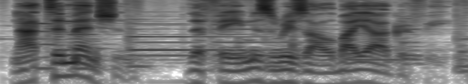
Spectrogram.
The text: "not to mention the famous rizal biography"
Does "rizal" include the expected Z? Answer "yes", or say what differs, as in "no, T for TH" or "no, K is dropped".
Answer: yes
